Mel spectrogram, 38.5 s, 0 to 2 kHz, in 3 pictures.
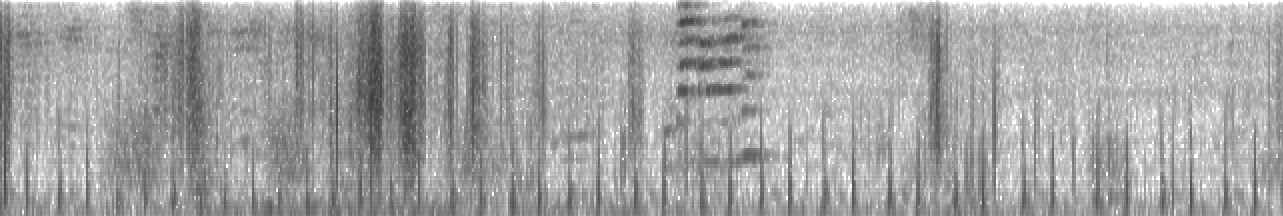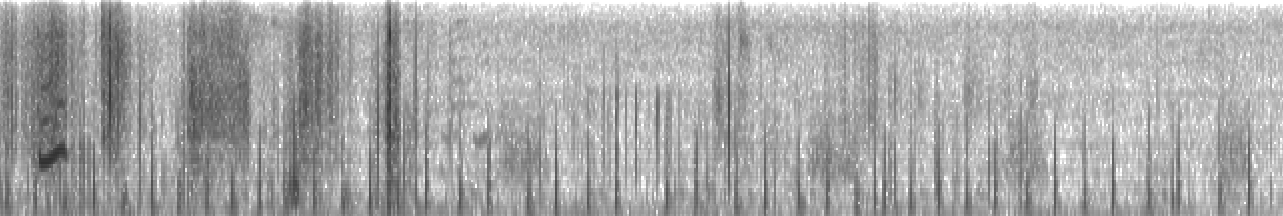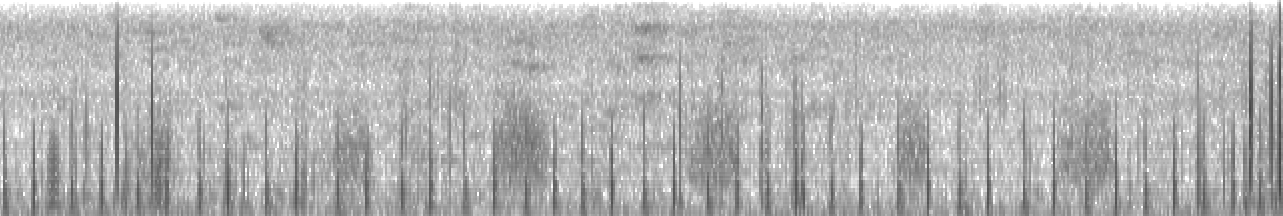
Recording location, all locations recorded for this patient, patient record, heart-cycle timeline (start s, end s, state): tricuspid valve (TV)
aortic valve (AV)+pulmonary valve (PV)+tricuspid valve (TV)
#Age: Child
#Sex: Female
#Height: 110.0 cm
#Weight: 19.9 kg
#Pregnancy status: False
#Murmur: Absent
#Murmur locations: nan
#Most audible location: nan
#Systolic murmur timing: nan
#Systolic murmur shape: nan
#Systolic murmur grading: nan
#Systolic murmur pitch: nan
#Systolic murmur quality: nan
#Diastolic murmur timing: nan
#Diastolic murmur shape: nan
#Diastolic murmur grading: nan
#Diastolic murmur pitch: nan
#Diastolic murmur quality: nan
#Outcome: Normal
#Campaign: 2014 screening campaign
0.00	27.48	unannotated
27.48	27.62	diastole
27.62	27.74	S1
27.74	27.90	systole
27.90	28.00	S2
28.00	28.30	diastole
28.30	28.40	S1
28.40	28.58	systole
28.58	28.70	S2
28.70	29.00	diastole
29.00	29.12	S1
29.12	29.30	systole
29.30	29.38	S2
29.38	29.64	diastole
29.64	29.76	S1
29.76	29.94	systole
29.94	30.04	S2
30.04	30.28	diastole
30.28	30.40	S1
30.40	30.58	systole
30.58	30.66	S2
30.66	30.88	diastole
30.88	31.00	S1
31.00	31.18	systole
31.18	31.26	S2
31.26	31.46	diastole
31.46	31.58	S1
31.58	31.74	systole
31.74	31.84	S2
31.84	32.08	diastole
32.08	32.18	S1
32.18	32.36	systole
32.36	32.48	S2
32.48	32.72	diastole
32.72	32.82	S1
32.82	33.00	systole
33.00	33.08	S2
33.08	33.30	diastole
33.30	33.40	S1
33.40	33.60	systole
33.60	33.72	S2
33.72	33.96	diastole
33.96	34.06	S1
34.06	34.24	systole
34.24	34.34	S2
34.34	34.62	diastole
34.62	34.72	S1
34.72	34.90	systole
34.90	34.98	S2
34.98	35.22	diastole
35.22	35.34	S1
35.34	35.52	systole
35.52	35.62	S2
35.62	35.88	diastole
35.88	35.98	S1
35.98	36.16	systole
36.16	36.26	S2
36.26	36.50	diastole
36.50	36.60	S1
36.60	36.78	systole
36.78	36.88	S2
36.88	37.07	diastole
37.07	37.20	S1
37.20	38.50	unannotated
